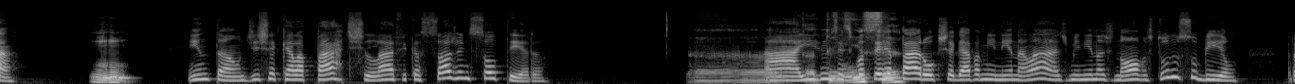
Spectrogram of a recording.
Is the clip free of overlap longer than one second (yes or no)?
no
